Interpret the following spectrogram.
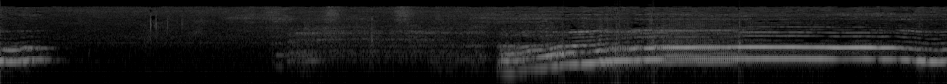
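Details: Pet dog singing to calm a crying baby, starting with a short howl, then quiet and a faint cry, then a rising howl that swells into a long, steady, sustained tone held to the end.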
